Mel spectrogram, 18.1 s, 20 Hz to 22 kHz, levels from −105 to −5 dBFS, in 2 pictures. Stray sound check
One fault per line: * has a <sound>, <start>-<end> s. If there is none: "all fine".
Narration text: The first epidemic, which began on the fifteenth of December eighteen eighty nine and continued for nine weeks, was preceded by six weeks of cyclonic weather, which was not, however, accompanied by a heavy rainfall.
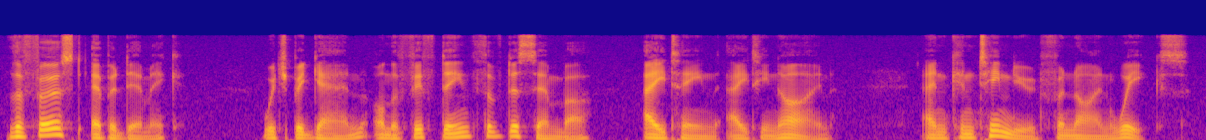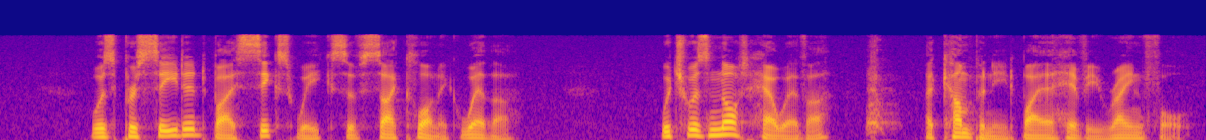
* has a bark, 15.5-15.8 s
